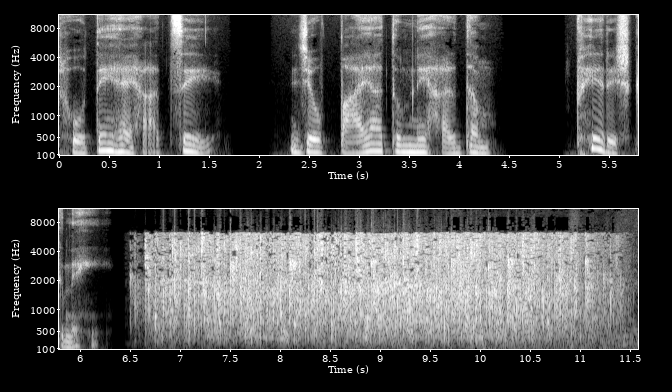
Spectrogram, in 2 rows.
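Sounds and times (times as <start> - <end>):
speech: 0.1 - 1.6, 2.3 - 4.4, 5.2 - 6.7
thunderous applause from a large crowd: 6.5 - 11.5.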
